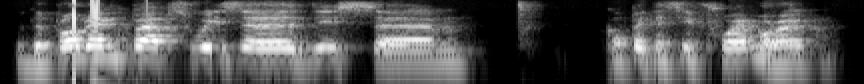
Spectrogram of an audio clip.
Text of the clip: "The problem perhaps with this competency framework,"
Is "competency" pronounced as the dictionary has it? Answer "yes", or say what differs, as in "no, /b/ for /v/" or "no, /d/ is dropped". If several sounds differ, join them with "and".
no, /m/ is dropped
